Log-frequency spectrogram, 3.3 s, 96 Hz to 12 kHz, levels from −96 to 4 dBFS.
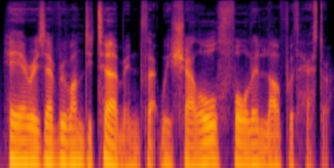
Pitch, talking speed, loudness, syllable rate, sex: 95 Hz, 235 wpm, -20 LUFS, 6.9 syllables/s, male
